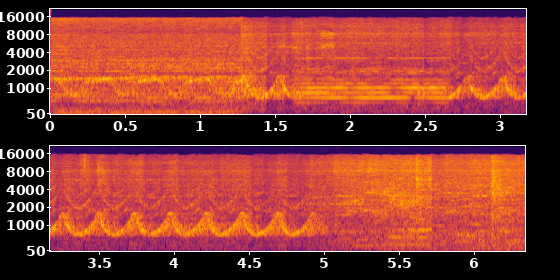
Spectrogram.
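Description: A fire truck siren wails at a fire near a dense residential area, starting with a slow rising tone, then switching to a rapid repeated yelp, loud and close over traffic noise.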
